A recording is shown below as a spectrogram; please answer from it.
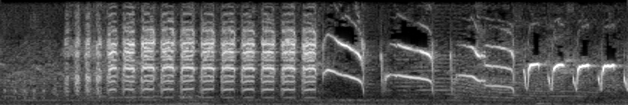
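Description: A munia sings a fast run of about sixteen buzzy, stuttering notes, then a string of high, sliding whistles that dip and rise.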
